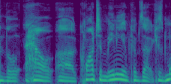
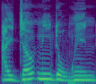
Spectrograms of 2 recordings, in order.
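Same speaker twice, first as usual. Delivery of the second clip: ordinary talk, nothing marked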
